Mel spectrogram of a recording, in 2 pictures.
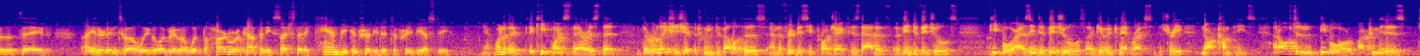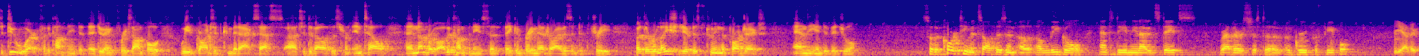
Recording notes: The interview was recorded at BSDCan in Ottawa, Cananda.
